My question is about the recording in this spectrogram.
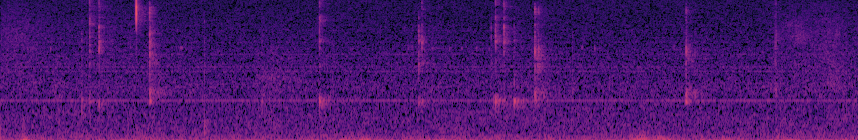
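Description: Faint computer mouse button clicks, single and in quick pairs, spaced a second or so apart, over a faint low hum.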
